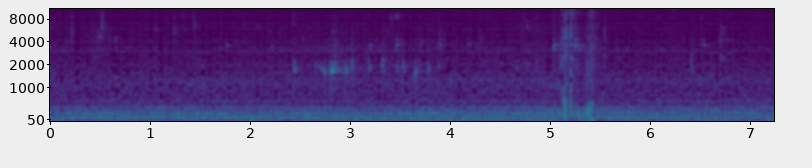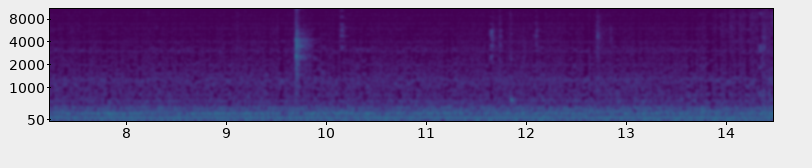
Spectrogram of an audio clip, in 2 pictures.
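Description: Near-silent room tone with a faint steady hum and a few faint drips, about three, as grease runs off a tilted non-stick frying pan through its straining lid into a stainless steel sink.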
